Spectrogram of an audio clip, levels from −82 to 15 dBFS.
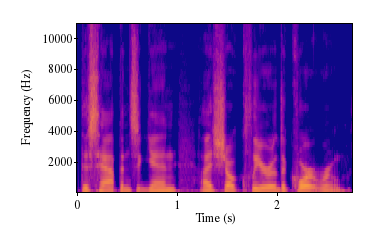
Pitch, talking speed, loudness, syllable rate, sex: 120 Hz, 195 wpm, -17 LUFS, 4.9 syllables/s, male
